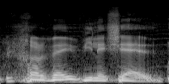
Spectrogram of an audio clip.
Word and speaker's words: Hervé Villechaize: Hervé Villechaize.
